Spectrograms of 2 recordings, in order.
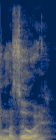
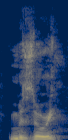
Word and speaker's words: Missouri: I mean, he was born originally in Kansas City, Missouri. That's how they say it out there. They say Missouri, not Missouri.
